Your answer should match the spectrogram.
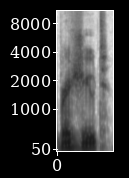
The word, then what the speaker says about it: Breguet: I believe Swatch Group owns Breguet now. – Yeah. – Which is spelled Brejute. This is some French shit.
